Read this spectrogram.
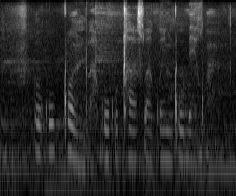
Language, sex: Xhosa, female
